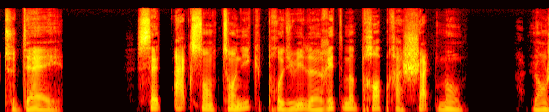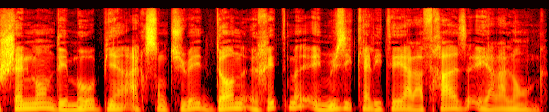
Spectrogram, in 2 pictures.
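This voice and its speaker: Male instructor voice for a language course, unhurried, word-by-word delivery, dry studio read. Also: medium pitch, expressive, dry recording. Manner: slow, measured, reads out example words one by one. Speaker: language lesson narrator. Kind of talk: scripted instructional narration.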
